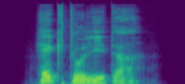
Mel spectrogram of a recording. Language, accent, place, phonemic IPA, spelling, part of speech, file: German, Germany, Berlin, /ˈhɛktoˌlɪtɐ/, Hektoliter, noun, De-Hektoliter.ogg
- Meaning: hectoliter, hectolitre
